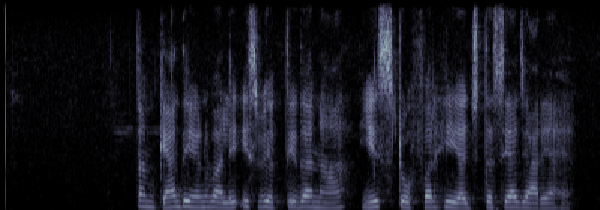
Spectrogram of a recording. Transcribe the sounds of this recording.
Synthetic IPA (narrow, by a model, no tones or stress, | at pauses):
t̪əmkãːd̪eːəɳʋaːleːʔɪsʋjək̚t̪iːd̪aːnaːljɪsʈoːpʰəɾɦeːəd͡ʒd̪əsjaːd͡ʒaːɾɪjaːɦɛː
